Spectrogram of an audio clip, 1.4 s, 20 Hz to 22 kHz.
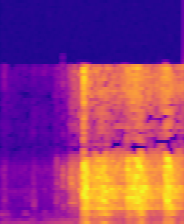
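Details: Mahindra Supro diesel with code P0201 injector fault from a broken wire and loose common-rail coupler, low battery: brief cranking catching with uneven bursts, never settling to steady idle; hard start before repair.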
